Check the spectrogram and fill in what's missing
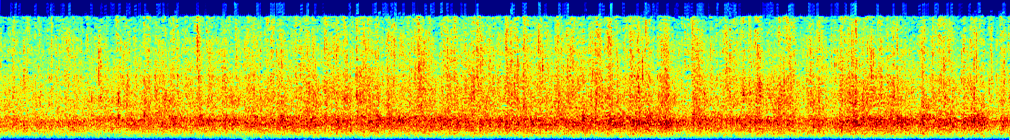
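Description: Thunderous, sustained applause from a packed House of Representatives chamber rolls on steadily for about ten seconds, loud and even with no speech over it.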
